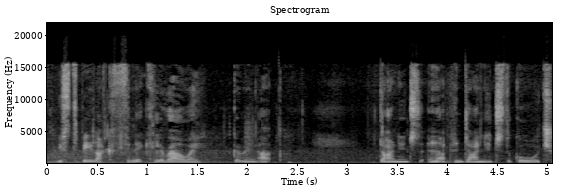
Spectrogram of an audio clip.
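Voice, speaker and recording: A woman mumbles at a fairly quick pace. Her pitch is very deep and low. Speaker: vlogger, walking tour guide. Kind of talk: walking tour vlog. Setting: outdoors, walking. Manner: mumbling.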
